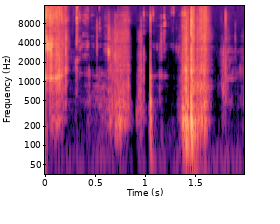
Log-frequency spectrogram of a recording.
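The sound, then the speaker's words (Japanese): Chewing of a crunchy, sweet bite with a crisp outer layer and a soft, jiggly filling: a few faint, short, crisp crunches separated by quiet gaps, with no talk. “何これ、歯ごたえ面白い。サクサクして口の中が気持ちよくて楽しい。”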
